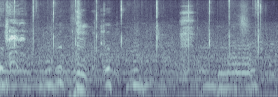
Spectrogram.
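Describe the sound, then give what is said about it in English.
A voice makes a wavering, buzzing hum in imitation of a bee, sustained for several seconds with a fluttering, droning quality and occasional sharp clicks. “Watch out for the bee.”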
